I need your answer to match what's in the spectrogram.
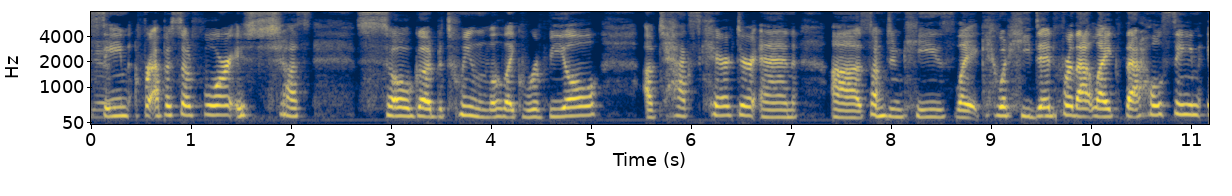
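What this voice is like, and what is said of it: Voice giving out, strained. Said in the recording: “I'm losing my voice.”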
